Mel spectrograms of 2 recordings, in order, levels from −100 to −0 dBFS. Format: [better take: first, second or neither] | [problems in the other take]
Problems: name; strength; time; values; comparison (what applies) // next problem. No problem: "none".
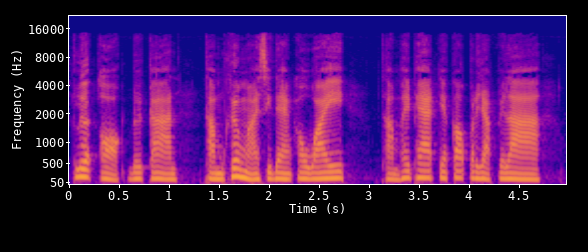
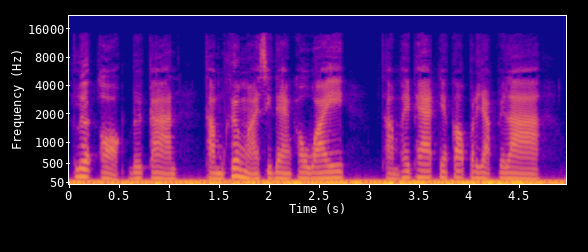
first | low rumble; faint; throughout; 20 dB below the speech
